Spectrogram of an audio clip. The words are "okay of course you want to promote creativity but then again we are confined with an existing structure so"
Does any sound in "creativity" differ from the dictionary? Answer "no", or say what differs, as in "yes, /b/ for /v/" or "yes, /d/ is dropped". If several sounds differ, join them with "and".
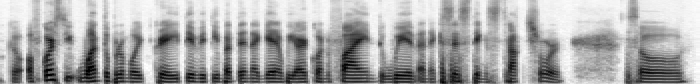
no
